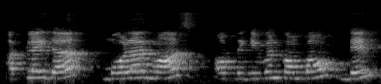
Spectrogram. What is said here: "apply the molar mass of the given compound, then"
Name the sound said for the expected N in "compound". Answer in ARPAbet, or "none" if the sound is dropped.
N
